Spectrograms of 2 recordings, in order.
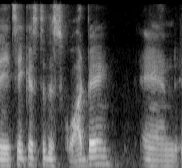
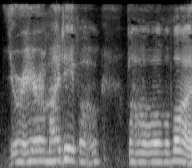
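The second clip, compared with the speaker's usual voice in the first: imitating a drill instructor's frog voice, pitched higher; 9 semitones higher than usual. Drill instructor barking at recruits on the bus, frog voice. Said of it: "with a frog voice".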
